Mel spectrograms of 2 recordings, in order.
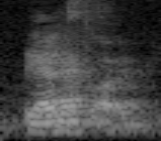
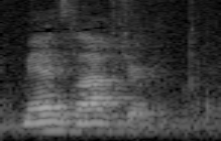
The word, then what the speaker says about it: manslaughter: Manslaughter. Yeah. Man's laughter. Man's laughter? Manslaughter. Oh. If you just emphasize different syllables, it's man's laughter rather than manslaughter.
